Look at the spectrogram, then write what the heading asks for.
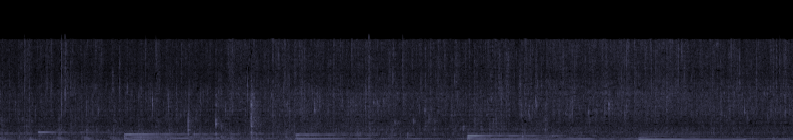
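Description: Crushed spice masala frying in hot oil in a cooking pot: a steady sizzle with a few small spits, about four in the first five seconds. A soft background melody of held notes plays along with it.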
